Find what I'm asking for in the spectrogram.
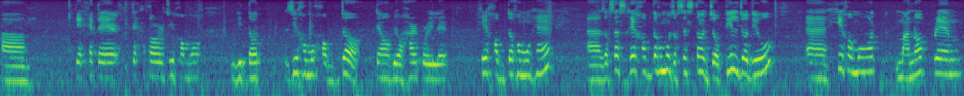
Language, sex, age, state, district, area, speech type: Assamese, female, 45-60, Assam, Tinsukia, rural, spontaneous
